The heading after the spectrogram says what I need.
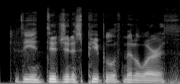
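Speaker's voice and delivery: ordinary delivery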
